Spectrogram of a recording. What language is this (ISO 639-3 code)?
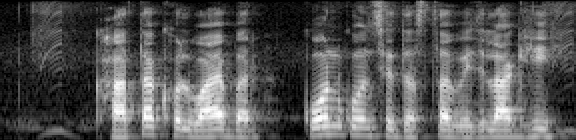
hne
